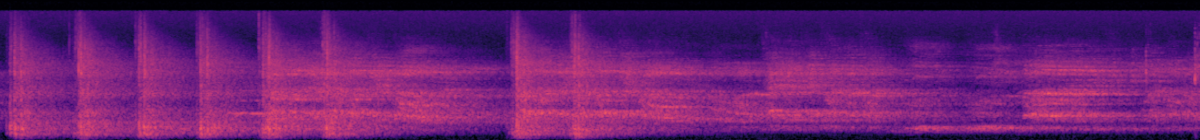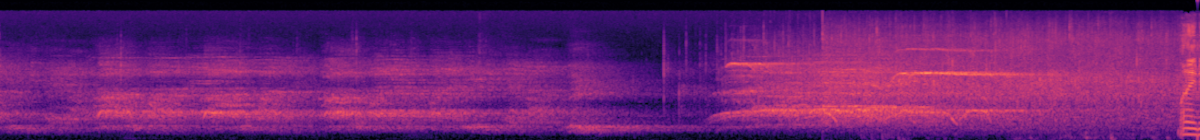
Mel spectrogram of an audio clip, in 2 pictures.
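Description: A haka performed by a wheelchair rugby team: a group of voices chanting and shouting in unison, with sharp body slaps about twice a second over the first few seconds. It ends in a louder, sustained stretch of shouting and crowd noise for the last several seconds.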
